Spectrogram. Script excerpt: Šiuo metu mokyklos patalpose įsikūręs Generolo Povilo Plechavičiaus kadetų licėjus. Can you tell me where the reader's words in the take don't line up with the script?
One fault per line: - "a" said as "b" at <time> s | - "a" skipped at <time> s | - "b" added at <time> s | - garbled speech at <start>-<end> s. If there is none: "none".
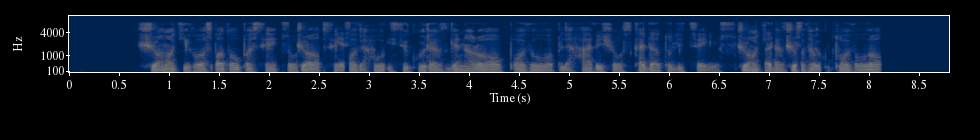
- "metu" skipped at 0.9 s
- garbled speech at 2.1-3.2 s
- garbled speech at 6.7-8.1 s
